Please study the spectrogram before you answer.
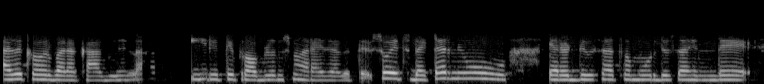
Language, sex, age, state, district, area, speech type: Kannada, female, 18-30, Karnataka, Gulbarga, urban, conversation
